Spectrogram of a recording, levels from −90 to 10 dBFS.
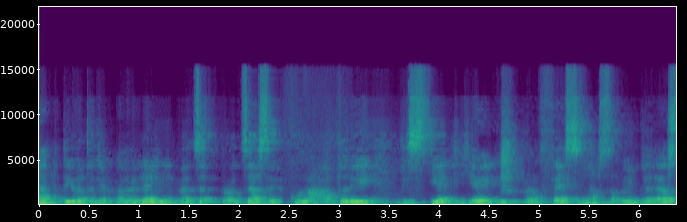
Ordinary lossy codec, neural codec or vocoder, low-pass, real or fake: Opus, 24 kbps; autoencoder, 48 kHz, 32 numbers a frame, DAC-VAE, trained on Japanese speech; 14.4 kHz; fake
